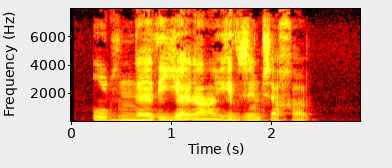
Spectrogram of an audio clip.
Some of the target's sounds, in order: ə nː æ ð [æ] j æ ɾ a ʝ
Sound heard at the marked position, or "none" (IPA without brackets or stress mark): i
